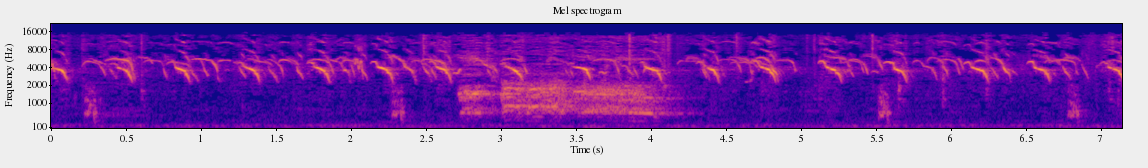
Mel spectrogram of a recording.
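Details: High, downward-sweeping peeps from many chicks keep up a busy chorus, with a rough, buzzy call lasting about a second midway and a few deeper clucks.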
